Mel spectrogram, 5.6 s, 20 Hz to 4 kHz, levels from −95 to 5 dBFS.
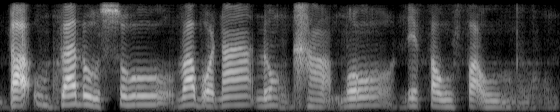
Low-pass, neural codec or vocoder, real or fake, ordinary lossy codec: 3.6 kHz; codec, 24 kHz, 0.9 kbps, WavTokenizer, small release; fake; none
